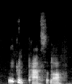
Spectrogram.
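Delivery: ordinary delivery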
